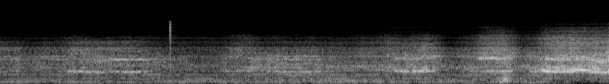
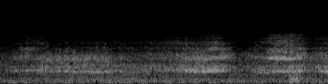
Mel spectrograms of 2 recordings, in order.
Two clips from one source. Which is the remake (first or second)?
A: first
